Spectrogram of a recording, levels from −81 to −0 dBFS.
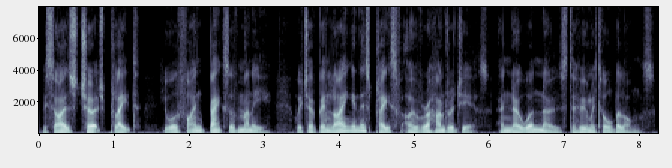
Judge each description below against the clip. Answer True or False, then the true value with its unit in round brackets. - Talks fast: True (220 wpm)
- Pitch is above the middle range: False (105 Hz)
